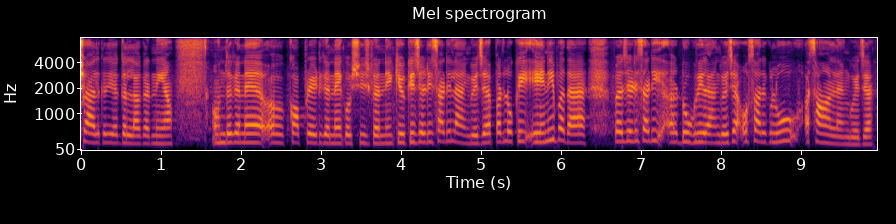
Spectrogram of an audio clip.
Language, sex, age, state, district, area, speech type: Dogri, female, 18-30, Jammu and Kashmir, Jammu, rural, spontaneous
